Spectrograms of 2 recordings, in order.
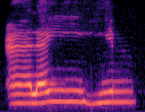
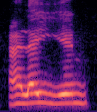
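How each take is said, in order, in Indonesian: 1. Bunyi h-nya terdengar jelas. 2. Bunyi h-nya samar dan tersembunyi. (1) "harusnya diperjelas" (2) "Jadi nggak jelas gitu"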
